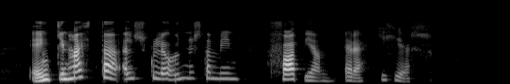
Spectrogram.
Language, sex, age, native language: Icelandic, female, 40-49, Icelandic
